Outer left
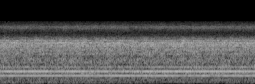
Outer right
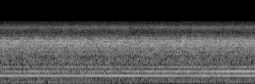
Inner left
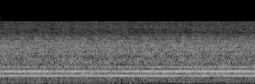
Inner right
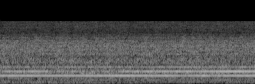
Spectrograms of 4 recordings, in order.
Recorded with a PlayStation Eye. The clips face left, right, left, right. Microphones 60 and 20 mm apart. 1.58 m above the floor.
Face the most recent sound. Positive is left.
No sound to turn to.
